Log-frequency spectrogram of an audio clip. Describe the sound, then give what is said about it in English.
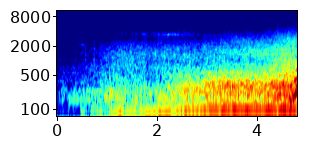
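A car with registration UYT576J speeding past in a hurry, its engine and road roar building steadily over several seconds, growing louder toward the end, with a low droning hum underneath and no voices. “Ooh, he's in a hurry. Hey, what was the number of that car we're supposed to look out for?”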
